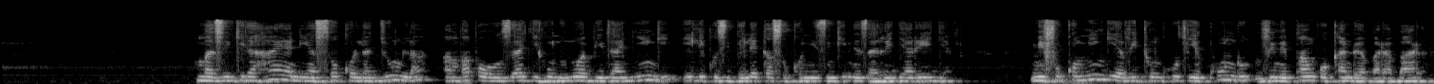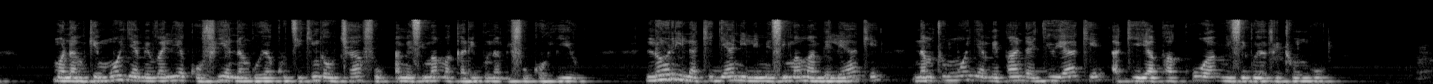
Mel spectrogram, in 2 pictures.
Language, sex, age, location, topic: Swahili, female, 36-49, Nairobi, finance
